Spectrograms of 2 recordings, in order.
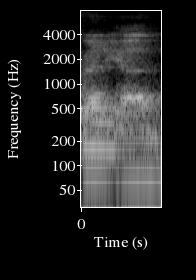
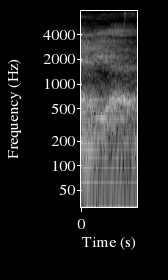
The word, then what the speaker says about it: Ennead: Order of Eniad, I think it's pronounced Eniad.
